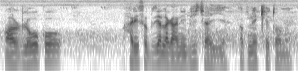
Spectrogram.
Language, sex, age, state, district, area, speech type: Urdu, male, 18-30, Uttar Pradesh, Lucknow, urban, spontaneous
